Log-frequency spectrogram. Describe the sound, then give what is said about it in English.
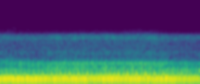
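A car engine drones steadily as the vehicle drives along late in the evening out on the Pacific Palisades, a loud, continuous low hum with a constant pitch and no voices over it. “And so late that evening, I found myself out on the Pacific Palisades with Henry Eichelberger, boy, in the back of the car.”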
